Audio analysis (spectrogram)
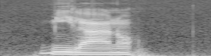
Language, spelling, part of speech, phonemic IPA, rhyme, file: Italian, Milano, proper noun, /miˈla.no/, -ano, It-Milano.ogg
- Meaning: Milan (a city and comune, the capital of the Metropolitan City of Milan and the region of Lombardy, Italy)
